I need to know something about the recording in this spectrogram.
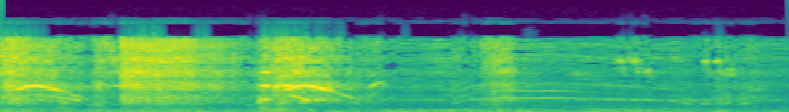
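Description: Weapon blows and combat effects clash sharply.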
